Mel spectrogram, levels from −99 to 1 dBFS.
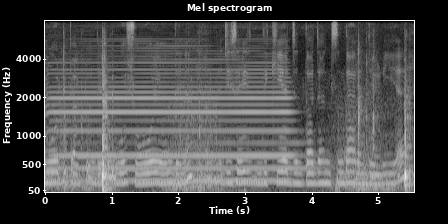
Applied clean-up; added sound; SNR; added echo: none; Bowed string instrument + Drawer open or close / Wood; -3 dB; none.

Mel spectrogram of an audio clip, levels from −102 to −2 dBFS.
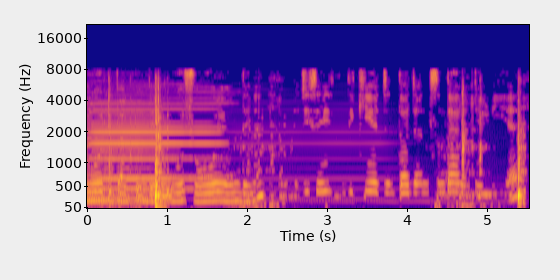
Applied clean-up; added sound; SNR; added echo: classical method spectral subtraction.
